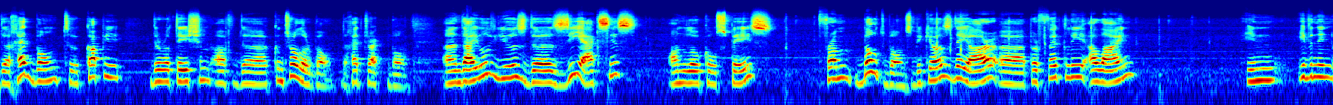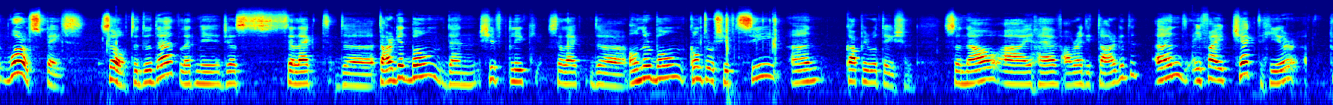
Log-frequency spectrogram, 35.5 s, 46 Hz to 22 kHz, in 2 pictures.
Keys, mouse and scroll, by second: 2.3 click, 2.9 r, 6.4-6.8 middle drag, 7.0-8.0 scroll up 1, 8.2 shift+middle click, 9.4-10.0 scroll up 1, 10.0-10.6 scroll down 1, 10.6 shift+middle click, 12.0-12.3 shift+middle drag, 12.7 Tab, 13.2-13.6 scroll down 1, 13.6 shift+middle click, 14.0-14.7 scroll up 2, 14.7 shift+middle click, 15.5 shift+middle click, 19.0 ctrl+alt+shift+super+r, 19.5 click, 21.7 click, 24.7 shift+click, 29.5 ctrl+shift+c, 30.2 scroll up 1, 34.2 drag, 35.1 middle click, 35.1-35.5 scroll down 1, 35.1 g.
